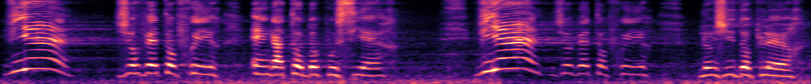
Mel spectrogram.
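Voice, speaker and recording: In an echoey large hall with background noise, a woman delivers dramatic spoken-word poetry on stage at a live event. Her voice is a little high and a bit bright, and she speaks slowly and emphatically in a declamatory style with rising and falling phrases.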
